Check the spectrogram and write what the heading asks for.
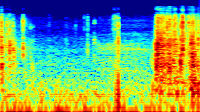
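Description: Plastic gummy bear packet crinkling as it is handled, with a few faint rustles at first and then a loud burst of crinkling about a second and a half in.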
